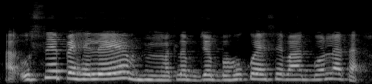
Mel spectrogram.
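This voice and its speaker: A woman's voice: on the high side, slow. A woman telling a personal family story in a casual, chatty way, speaking to her viewers as friends and often restarting her sentences. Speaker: storyteller, vlogger.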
